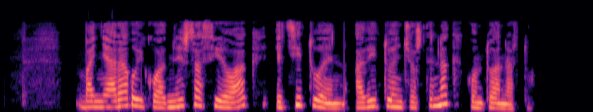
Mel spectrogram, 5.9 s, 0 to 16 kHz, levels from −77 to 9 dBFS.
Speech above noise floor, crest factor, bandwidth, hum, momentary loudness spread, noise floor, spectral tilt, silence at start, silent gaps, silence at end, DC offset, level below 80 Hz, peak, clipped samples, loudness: over 76 dB; 14 dB; 8 kHz; none; 6 LU; under -90 dBFS; -5 dB/octave; 0.8 s; none; 0.75 s; under 0.1%; -60 dBFS; 0 dBFS; under 0.1%; -14 LUFS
